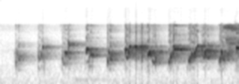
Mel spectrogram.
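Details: Yellow-vented bulbul of the trucukan kebo type singing a long, lively ropel-style phrase. Loud bubbly chattering notes rise and fall rapidly in a continuous stream, used to coax silent bulbuls into song.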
